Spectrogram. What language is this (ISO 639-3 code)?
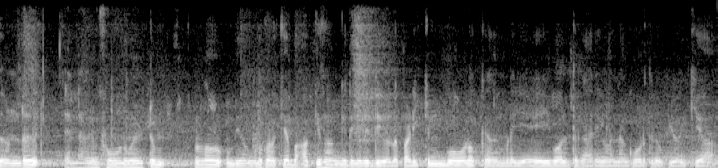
mal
